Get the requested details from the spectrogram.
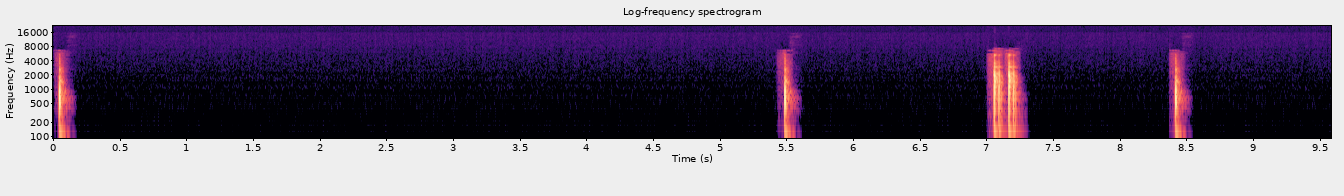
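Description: Short digital click sounds mark chess pieces being moved in an online game.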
